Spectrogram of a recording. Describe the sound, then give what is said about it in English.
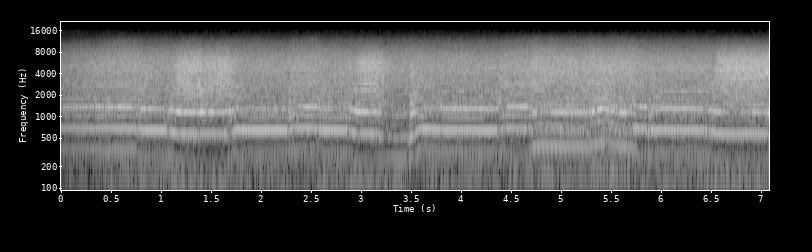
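A real car engine, programmed to change and hold its RPM like musical notes, runs steadily and loudly for several seconds, its humming tone stepping up and down in pitch as the revs shift, with no voices over it. “Oh, that's a real engine. Yeah. That's not just the computer simulating it.”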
